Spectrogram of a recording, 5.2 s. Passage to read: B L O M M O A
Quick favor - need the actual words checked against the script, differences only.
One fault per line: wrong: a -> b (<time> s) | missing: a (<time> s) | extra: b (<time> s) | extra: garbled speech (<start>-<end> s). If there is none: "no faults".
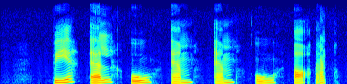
no faults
